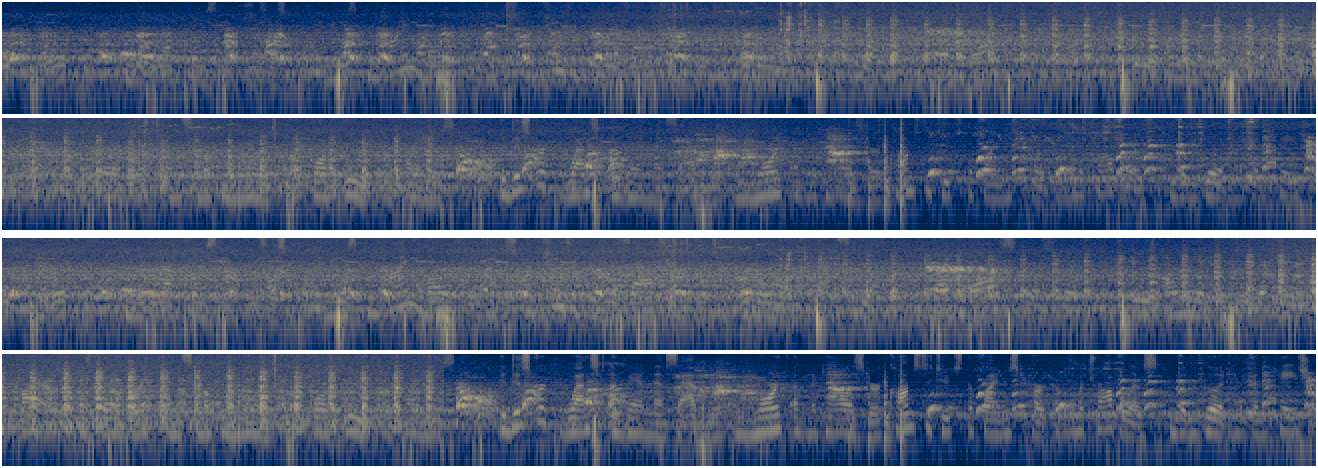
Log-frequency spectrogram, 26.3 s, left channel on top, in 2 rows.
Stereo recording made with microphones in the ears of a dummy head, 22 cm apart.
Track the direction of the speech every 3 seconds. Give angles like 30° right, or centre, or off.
60° right, 60° right, 60° right, 60° right, 40° right, 10° left, 20° right, 50° right, 60° right.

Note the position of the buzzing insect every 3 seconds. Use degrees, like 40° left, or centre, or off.
50° right, 40° right, 10° right, 20° left, 40° left, 50° left, 50° left, 60° left, 60° left.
